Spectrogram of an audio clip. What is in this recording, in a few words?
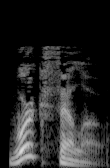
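"workfellow", British English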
